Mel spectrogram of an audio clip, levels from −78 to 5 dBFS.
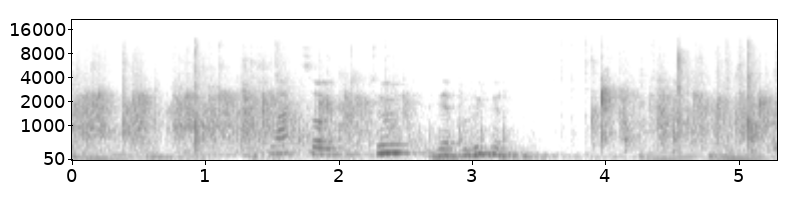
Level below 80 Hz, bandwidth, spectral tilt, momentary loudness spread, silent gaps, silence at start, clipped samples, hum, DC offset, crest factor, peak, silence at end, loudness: -62 dBFS; 19 kHz; -4 dB/octave; 6 LU; none; 0 s; under 0.1%; none; under 0.1%; 30 dB; -14 dBFS; 0 s; -42 LUFS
